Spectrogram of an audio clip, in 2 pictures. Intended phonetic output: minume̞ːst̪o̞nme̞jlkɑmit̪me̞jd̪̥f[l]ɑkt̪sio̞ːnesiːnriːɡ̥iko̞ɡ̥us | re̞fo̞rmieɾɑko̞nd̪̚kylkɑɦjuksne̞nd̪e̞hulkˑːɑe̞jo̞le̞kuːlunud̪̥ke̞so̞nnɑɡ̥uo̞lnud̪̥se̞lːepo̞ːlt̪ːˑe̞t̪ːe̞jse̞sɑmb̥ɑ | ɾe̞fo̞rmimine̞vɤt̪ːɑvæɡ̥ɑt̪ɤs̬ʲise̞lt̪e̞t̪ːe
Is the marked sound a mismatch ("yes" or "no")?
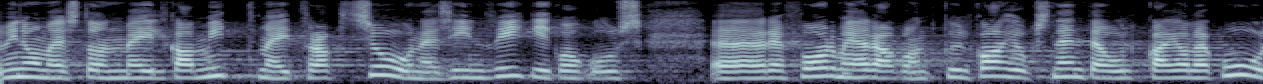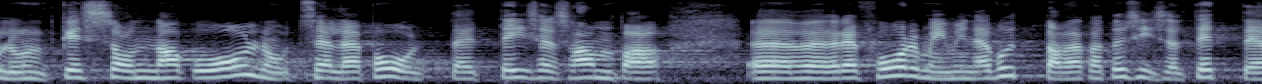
yes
